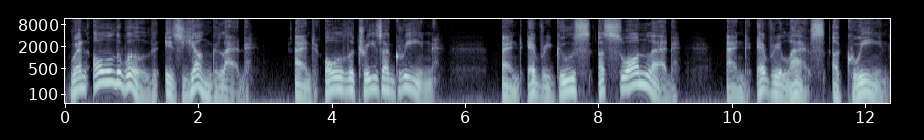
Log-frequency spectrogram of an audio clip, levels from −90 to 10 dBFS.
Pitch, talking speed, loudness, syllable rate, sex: 110 Hz, 115 wpm, -17 LUFS, 3.2 syllables/s, male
